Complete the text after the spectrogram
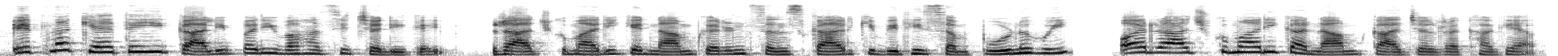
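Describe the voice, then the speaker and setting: A woman's voice: a little high, sing-song, moderate pace, few pauses, fairly bright tone. A woman reading a scripted children's moral story as narrator.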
